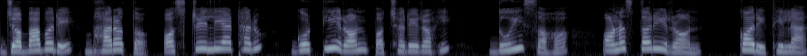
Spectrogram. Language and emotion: Odia, neutral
